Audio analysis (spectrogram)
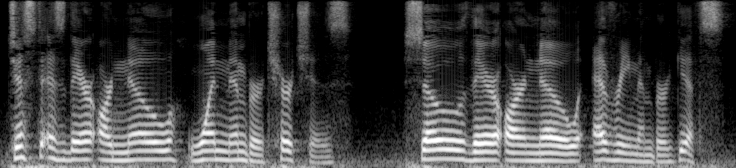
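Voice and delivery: very slow, measured delivery; slow deliberate quote. Retold or imitated. Preacher quoting an author to the congregation, slow and deliberate. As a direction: spell out the saying slowly and evenly.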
